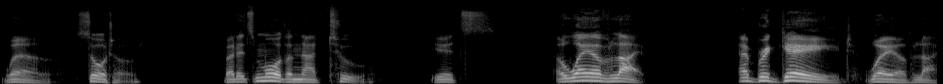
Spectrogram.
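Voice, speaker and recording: Solemn game character, super slow drawn out talking, mid voice, no echo. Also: male voice, mid-range voice, big pitch swings, studio quality. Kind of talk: video game character acting.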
